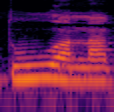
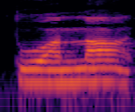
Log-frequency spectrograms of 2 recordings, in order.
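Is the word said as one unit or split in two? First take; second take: split; one unit. First: The word is split, with a long first vowel. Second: The word is said as one joined unit. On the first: The speaker calls it wrong. "ਦਲੈਂਕੜ ਲਾ ਕੇ ਫਿਰ ਵੱਖਰਾ ਪਾਠ ਕਰ ਦਿੰਦੇ ਹਨ" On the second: The speaker calls it right. "ਇਹ ਤੁਆਨਾ ਇਕੱਠਾ ਹੀ ਪਾਠ ਬੋਲਣਾ"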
